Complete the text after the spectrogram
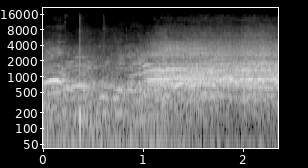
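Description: A crowd bursts into loud cheering.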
